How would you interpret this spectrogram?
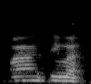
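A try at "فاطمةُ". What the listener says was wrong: Harokat akhirnya jangan disukun ya.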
